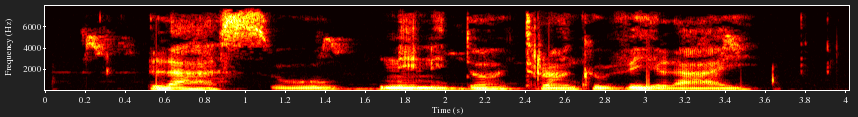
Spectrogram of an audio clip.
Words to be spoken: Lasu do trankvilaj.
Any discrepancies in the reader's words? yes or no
yes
